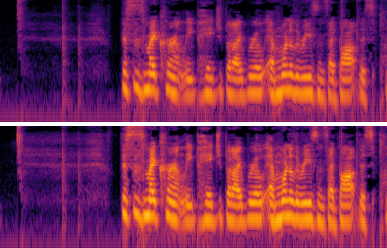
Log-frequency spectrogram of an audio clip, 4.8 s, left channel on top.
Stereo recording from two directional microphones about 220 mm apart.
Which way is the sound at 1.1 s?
40° right (ahead or behind).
